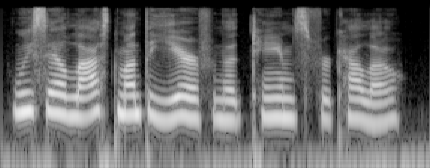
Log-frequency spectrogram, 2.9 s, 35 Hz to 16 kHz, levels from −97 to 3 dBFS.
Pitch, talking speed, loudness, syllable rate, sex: 230 Hz, 230 wpm, -16 LUFS, 5.4 syllables/s, female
